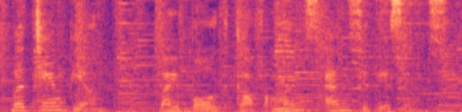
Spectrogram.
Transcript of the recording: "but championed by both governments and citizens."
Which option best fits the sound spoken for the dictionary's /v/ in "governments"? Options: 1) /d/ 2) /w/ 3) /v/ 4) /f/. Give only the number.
4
